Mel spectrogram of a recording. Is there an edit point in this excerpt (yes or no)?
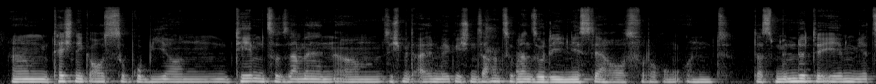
yes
